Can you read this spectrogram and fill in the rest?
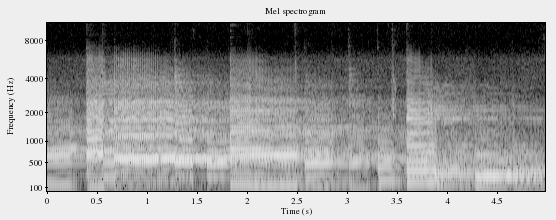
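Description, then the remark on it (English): Heavily processed electric guitar playing sustained notes with an octave effect on, long reverb and the neck volume rolled down, giving a doubled, metallic, ring-modulated tone and a long reverb tail, steady and fairly loud, with no voices. “And then what I like to do is octave on, long reverb, roll the neck volume down. Yeah. And get the like kind of ring mod.”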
